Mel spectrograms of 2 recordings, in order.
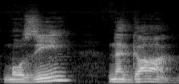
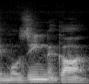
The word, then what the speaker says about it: Mosin Nagant: Mosine Nagon. You don't say the T and you say Mosine Nagon.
